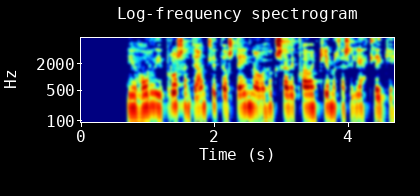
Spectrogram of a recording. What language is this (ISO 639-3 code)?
isl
